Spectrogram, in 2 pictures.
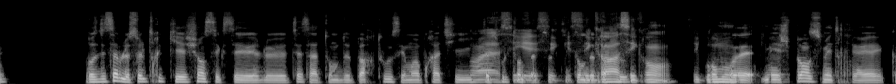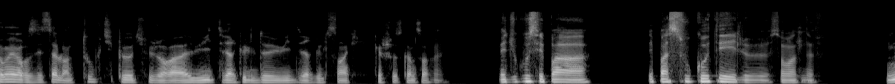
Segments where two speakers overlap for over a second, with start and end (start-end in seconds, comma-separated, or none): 4.7-6.3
